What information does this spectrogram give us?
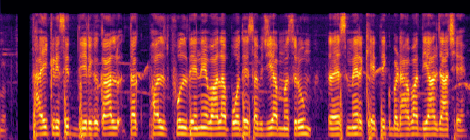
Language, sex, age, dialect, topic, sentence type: Magahi, female, 56-60, Northeastern/Surjapuri, agriculture, statement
